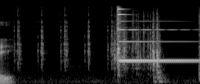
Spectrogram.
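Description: Kitchen timer ticking quickly, then about a second in it goes "ping": a bright bell tone that starts suddenly and rings on steadily, signalling that the set time is up.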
